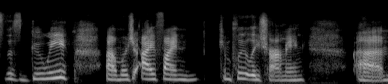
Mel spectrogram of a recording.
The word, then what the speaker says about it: GUI: graphical user interface or GUI, but mostly people pronounce this GUI, which I find completely charming. So you're more likely to hear someone call it a GUI, like a desktop GIS GUI.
